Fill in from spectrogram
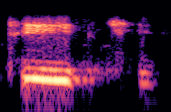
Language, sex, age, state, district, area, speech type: Maithili, female, 45-60, Bihar, Darbhanga, rural, conversation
